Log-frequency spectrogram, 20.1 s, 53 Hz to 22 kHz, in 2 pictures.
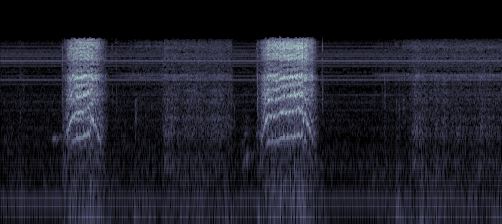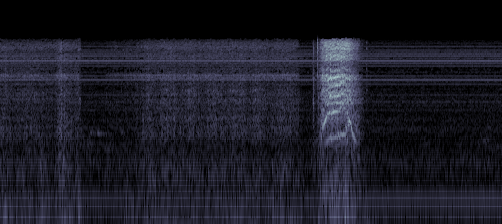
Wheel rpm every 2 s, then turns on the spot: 20, 30, 40, 30, 20, 20, 20, 20, 30, 0.
2-4 8-16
